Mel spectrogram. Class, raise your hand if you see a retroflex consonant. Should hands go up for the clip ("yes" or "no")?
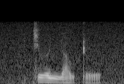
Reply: yes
